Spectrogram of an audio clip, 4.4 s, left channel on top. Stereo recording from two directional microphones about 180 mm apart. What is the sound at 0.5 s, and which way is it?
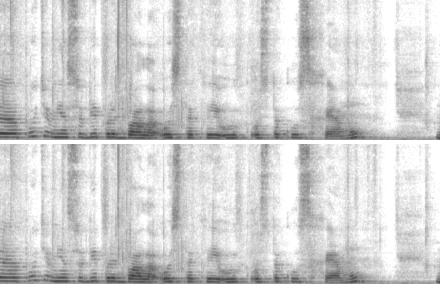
Speech, 10° left (ahead or behind).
